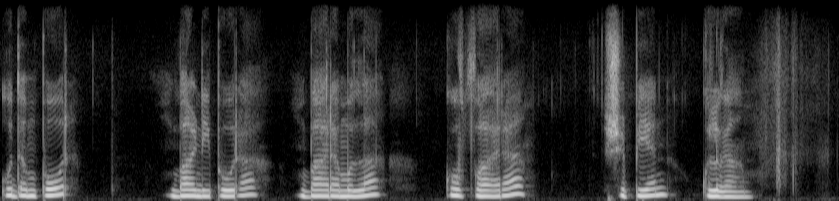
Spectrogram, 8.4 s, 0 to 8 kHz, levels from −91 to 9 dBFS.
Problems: none marked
